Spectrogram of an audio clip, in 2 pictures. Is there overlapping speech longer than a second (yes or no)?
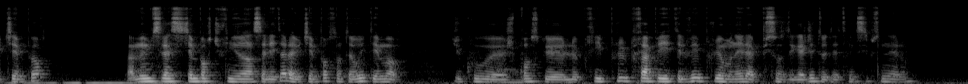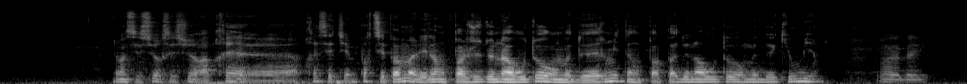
no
